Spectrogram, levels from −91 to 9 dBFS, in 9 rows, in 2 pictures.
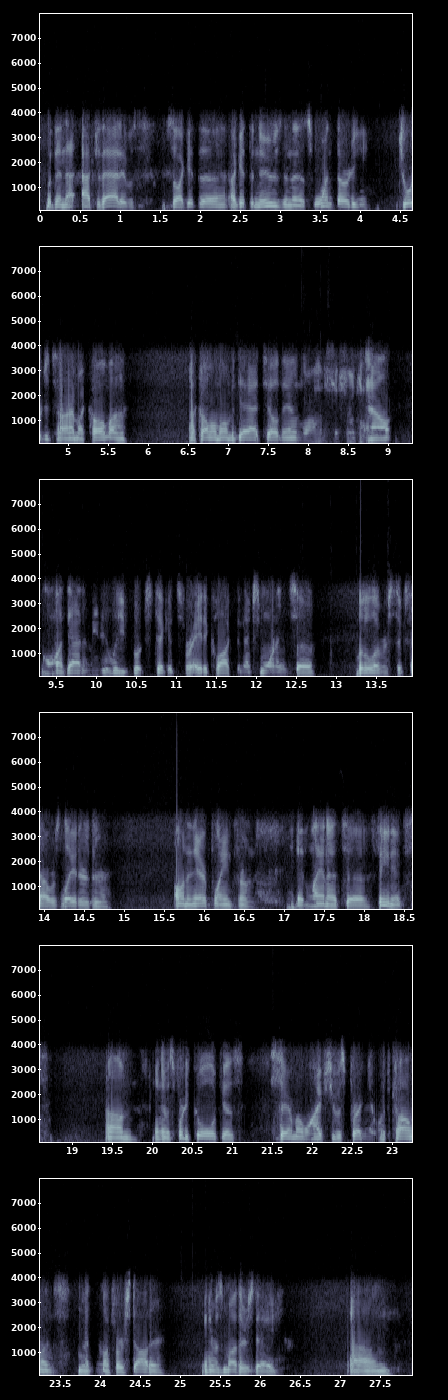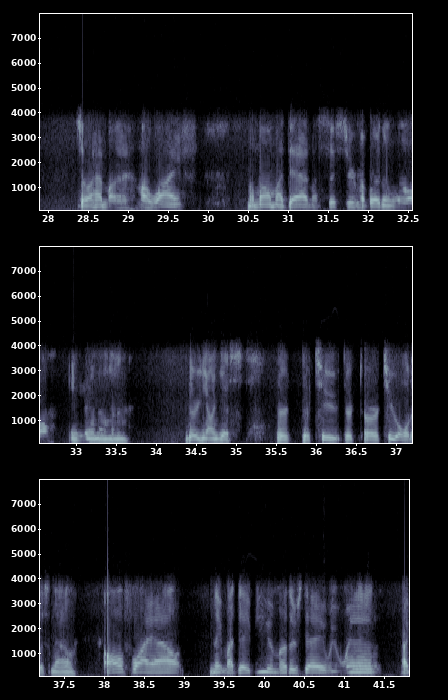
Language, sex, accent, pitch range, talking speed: English, male, American, 100-115 Hz, 190 wpm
